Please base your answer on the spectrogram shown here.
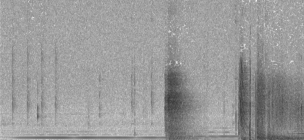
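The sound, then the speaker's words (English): Two heavy bazooka blasts in the video game Resident Evil, each a loud booming burst with a rough decaying tail, following a steady electronic hum. “Okay, get your bazooka ready, Jill, and combine that handgun ammo. Alright, let's go. Plum smithereens.”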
